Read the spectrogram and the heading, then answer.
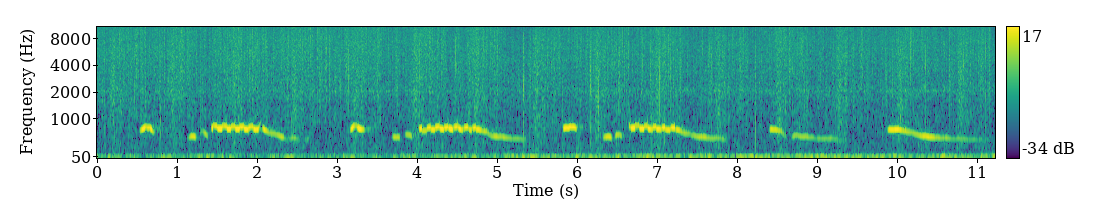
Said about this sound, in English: The dominant note in nearly all bird voices is joyous, but there is one notable exception, the ring dove.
